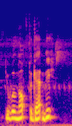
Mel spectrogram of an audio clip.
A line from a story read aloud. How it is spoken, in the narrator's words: Mowgli asked sadly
